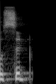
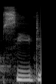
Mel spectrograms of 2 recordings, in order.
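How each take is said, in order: First: "सिट" with a short i; a quick, short vowel in "सिट". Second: "सीट" with a long ee; stretched ee vowel in "सीट". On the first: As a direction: say "सिट" like English "sit". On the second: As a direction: say "सीट" like English "seat". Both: Shown as a demonstration. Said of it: "सिट को आप सीट नहीं पढ़ेंगे".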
